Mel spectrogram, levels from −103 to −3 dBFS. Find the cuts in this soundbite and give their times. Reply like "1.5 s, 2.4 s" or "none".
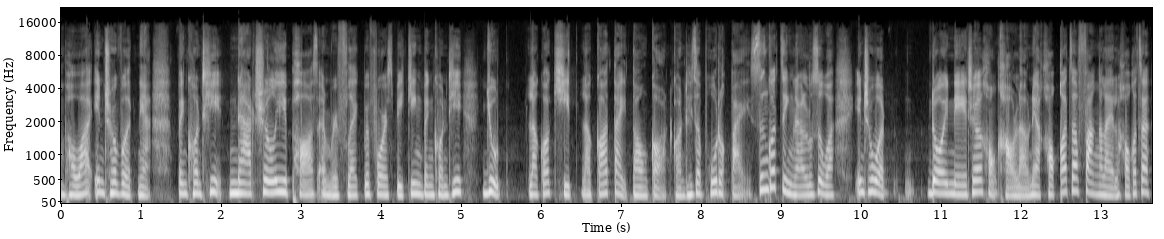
6.4 s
